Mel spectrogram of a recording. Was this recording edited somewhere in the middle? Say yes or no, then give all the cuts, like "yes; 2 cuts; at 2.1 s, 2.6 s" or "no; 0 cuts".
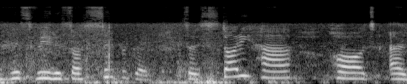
no; 0 cuts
